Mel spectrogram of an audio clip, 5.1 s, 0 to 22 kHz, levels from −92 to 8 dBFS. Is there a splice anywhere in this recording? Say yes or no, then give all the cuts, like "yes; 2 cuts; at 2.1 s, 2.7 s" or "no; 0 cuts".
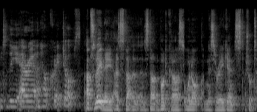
yes; 1 cut; at 2.4 s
